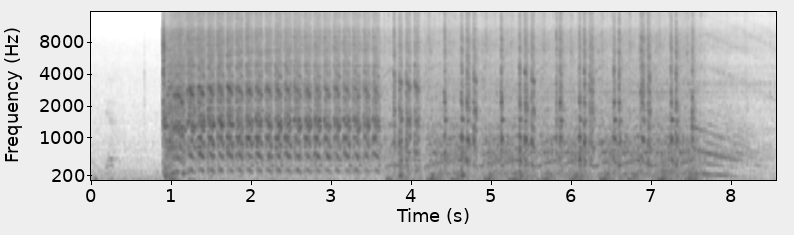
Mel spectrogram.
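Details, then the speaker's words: 2JZ-swapped Dodge Hellcat, new engine on first start, pump fuel, fuel being increased: steady starter churn at about three beats a second with odd catches, never firing; cranks but won't start, so close. "It's so close. More throttle and more fuel."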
